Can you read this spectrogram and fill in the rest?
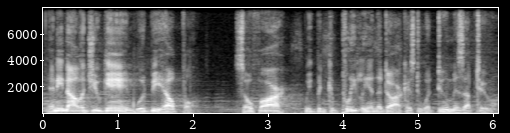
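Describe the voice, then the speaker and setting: An actor playing a calm, authoritative commander briefing a superhero team in a game. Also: male voice, low voice. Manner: measured briefing. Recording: long reverb with music.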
